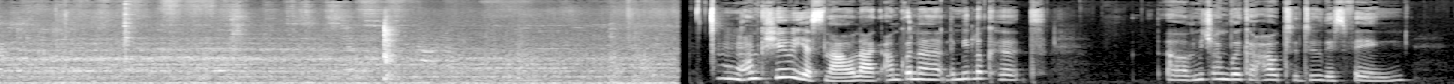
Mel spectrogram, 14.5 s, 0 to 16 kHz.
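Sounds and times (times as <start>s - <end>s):
moving train carriage rumble and rattle: 0.0s - 6.8s
sharp clunks from the train tracks: 0.0s - 6.8s
speech: 7.7s - 10.5s, 11.7s - 14.2s.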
